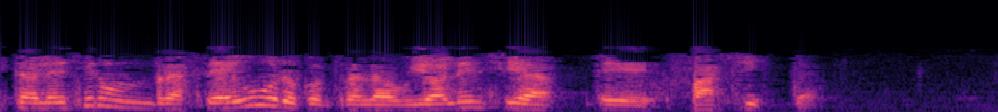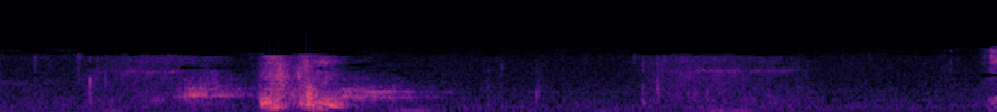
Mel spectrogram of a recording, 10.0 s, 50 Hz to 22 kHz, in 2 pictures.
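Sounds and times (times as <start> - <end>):
faint noise: 0.0 - 9.9
speech: 0.1 - 4.2
dog barking: 5.8 - 7.3.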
